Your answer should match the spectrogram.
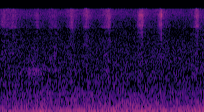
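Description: Near silence, with faint soft brushing as a makeup brush dabs blush onto crocheted yarn.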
